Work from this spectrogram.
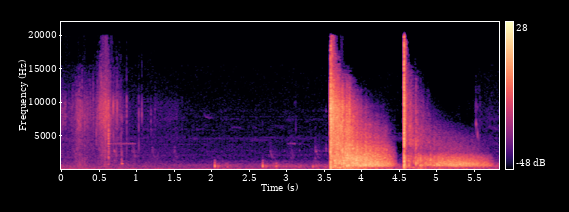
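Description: A Stevens 22/410 combination gun fires a .410 shell outdoors at a distant target, a sudden loud blast followed by a second sharp crack and a long ringing tail after a quiet lead-in.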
